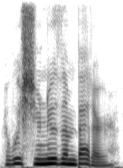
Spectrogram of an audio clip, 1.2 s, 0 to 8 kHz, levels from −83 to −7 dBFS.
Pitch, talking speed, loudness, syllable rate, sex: 200 Hz, 290 wpm, -13 LUFS, 6.4 syllables/s, female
